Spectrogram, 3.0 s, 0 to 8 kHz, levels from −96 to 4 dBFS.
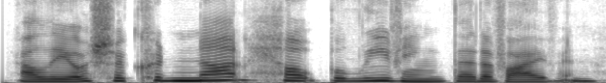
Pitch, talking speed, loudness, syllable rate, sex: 240 Hz, 160 wpm, -14 LUFS, 4.6 syllables/s, female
